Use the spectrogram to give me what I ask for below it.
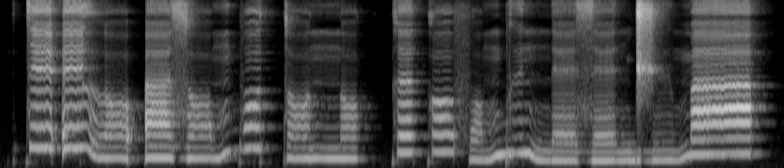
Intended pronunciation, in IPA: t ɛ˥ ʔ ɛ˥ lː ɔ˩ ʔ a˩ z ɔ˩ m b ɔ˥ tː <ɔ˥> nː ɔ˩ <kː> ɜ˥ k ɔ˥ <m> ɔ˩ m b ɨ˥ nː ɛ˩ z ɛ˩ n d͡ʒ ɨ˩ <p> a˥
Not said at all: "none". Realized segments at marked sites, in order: ɔ˩, kː, f, m

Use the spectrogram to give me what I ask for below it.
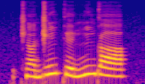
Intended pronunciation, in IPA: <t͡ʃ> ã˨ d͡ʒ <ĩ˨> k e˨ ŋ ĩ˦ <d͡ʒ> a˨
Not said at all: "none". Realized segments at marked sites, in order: t͡ʃ, ĩ˦, ɡ

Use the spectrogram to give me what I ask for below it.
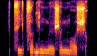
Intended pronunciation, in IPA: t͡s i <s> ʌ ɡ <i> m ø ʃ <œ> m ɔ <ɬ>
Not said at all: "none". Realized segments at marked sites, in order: t͡s, ĩ, ø, ʃ

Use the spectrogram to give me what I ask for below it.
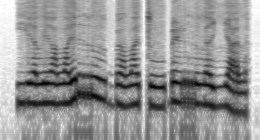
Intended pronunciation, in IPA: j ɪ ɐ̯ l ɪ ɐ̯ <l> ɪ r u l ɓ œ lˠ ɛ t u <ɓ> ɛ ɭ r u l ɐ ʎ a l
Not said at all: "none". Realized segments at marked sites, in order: lˠ, ɓ

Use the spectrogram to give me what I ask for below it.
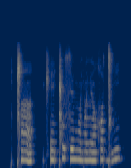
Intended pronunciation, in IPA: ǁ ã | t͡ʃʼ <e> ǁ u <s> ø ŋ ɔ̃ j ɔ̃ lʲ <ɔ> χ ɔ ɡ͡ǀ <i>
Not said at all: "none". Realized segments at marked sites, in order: e, s, ɔ̃, i

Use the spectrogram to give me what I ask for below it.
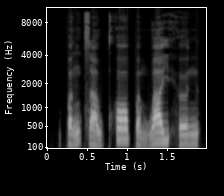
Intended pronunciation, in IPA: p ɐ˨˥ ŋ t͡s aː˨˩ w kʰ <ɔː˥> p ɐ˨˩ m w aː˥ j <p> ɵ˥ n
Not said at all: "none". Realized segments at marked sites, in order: ɔː˥, h

